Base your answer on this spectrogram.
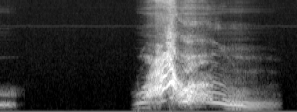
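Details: Mountain lion letting out a single drawn-out, rasping growl that swells and then fades over about two seconds after a brief earlier grunt, with nothing else audible.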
